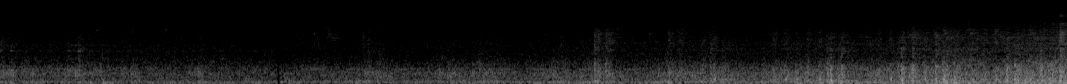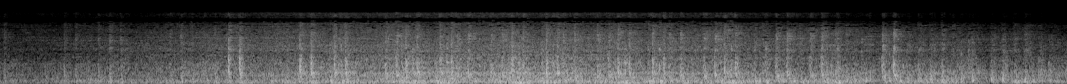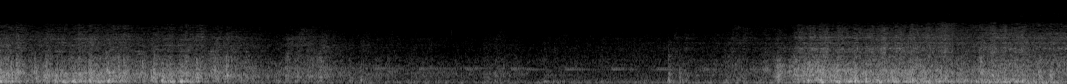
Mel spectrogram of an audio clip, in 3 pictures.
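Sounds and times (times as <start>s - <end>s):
electric train passing at speed: 0.0s - 32.0s
wheels clacking over rail joints: 5.8s - 25.2s.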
